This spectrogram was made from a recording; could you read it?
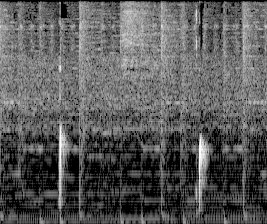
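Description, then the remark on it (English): Two clear, bright bubble pops stand out about two seconds apart, each a short liquid plop, over a soft backdrop of quieter rhythmic thumps and tones. “Bubbles there.”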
